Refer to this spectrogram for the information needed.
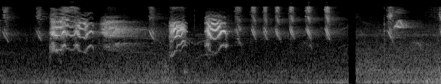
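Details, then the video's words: Female double-collared seedeater in heat, peeping and calling to excite a male, Brazil. Buzzy high chirps lead into a quick run of evenly spaced short ticks, then a brief pause and one more faint peep. "FÊMEA DE COLEIRO QUENTE CHAMANDO MUITO FOGOSA E PIANDO"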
